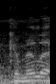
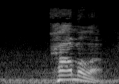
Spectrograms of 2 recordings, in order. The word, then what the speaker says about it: Kamala: you know that the Camila Harris K Kamala if you really want someone to listen to what you're saying say you should probably pronounce their name right period question mark hyphen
